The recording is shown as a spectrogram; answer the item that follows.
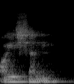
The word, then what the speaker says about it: Aishani: That A is silent or it's just Ishani? अच्छा, okay, Bengali है तो Aishani.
